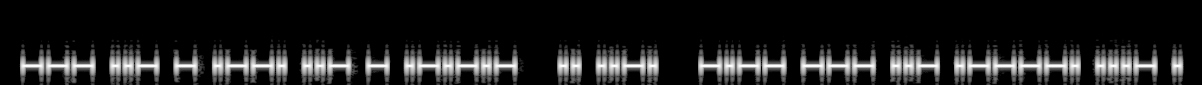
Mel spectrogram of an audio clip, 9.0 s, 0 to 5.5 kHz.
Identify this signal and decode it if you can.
Morse code, heard as a keyed tone, about 25 wpm, 600 Hz. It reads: OUTPUT. IF YOU'VE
